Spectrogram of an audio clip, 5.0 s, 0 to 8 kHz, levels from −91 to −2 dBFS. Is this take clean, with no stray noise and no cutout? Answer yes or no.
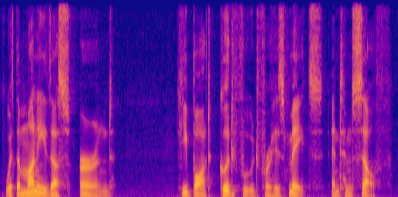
yes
